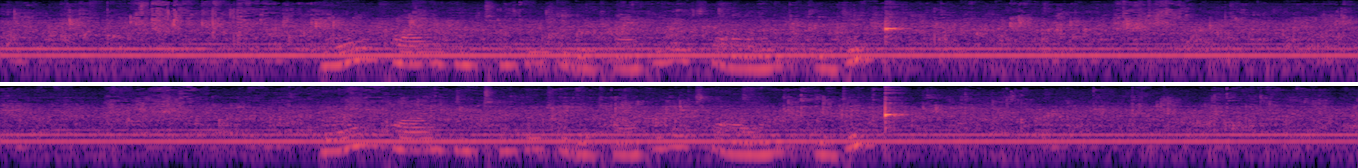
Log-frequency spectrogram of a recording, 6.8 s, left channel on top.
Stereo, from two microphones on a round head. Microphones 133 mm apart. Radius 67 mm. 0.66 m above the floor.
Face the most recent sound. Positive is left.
turn(degrees=-65)  # may be behind; listen again after turning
